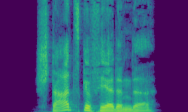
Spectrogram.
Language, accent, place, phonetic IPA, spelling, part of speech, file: German, Germany, Berlin, [ˈʃtaːt͡sɡəˌfɛːɐ̯dn̩də], staatsgefährdende, adjective, De-staatsgefährdende.ogg
- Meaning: inflection of staatsgefährdend: 1. strong/mixed nominative/accusative feminine singular 2. strong nominative/accusative plural 3. weak nominative all-gender singular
